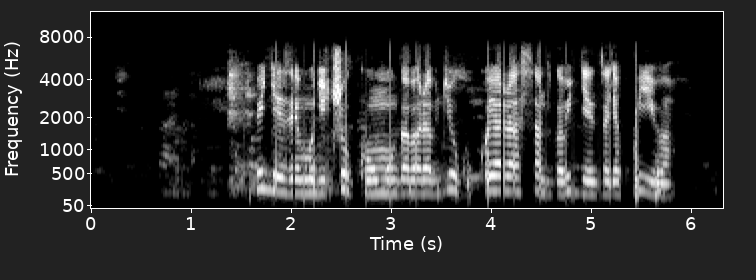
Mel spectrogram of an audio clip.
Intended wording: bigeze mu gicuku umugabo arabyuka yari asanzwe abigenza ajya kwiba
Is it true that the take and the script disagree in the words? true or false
true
